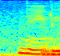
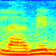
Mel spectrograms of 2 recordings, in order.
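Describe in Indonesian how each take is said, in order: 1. Kata ini diucapkan liman. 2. Kata ini diucapkan lamin. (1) "bukan liman" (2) "Hati-hati, lamin bukan liman"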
